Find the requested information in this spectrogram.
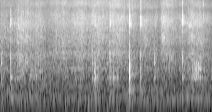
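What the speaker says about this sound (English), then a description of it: "adding about a handful of peas. Wow! So about half a cup. Okay, we're heating the peas through." Peas are stir-fried in a hot pan for garlic shrimp fried rice, making a steady, close sizzle punctuated by light clicks and scrapes of a spatula.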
